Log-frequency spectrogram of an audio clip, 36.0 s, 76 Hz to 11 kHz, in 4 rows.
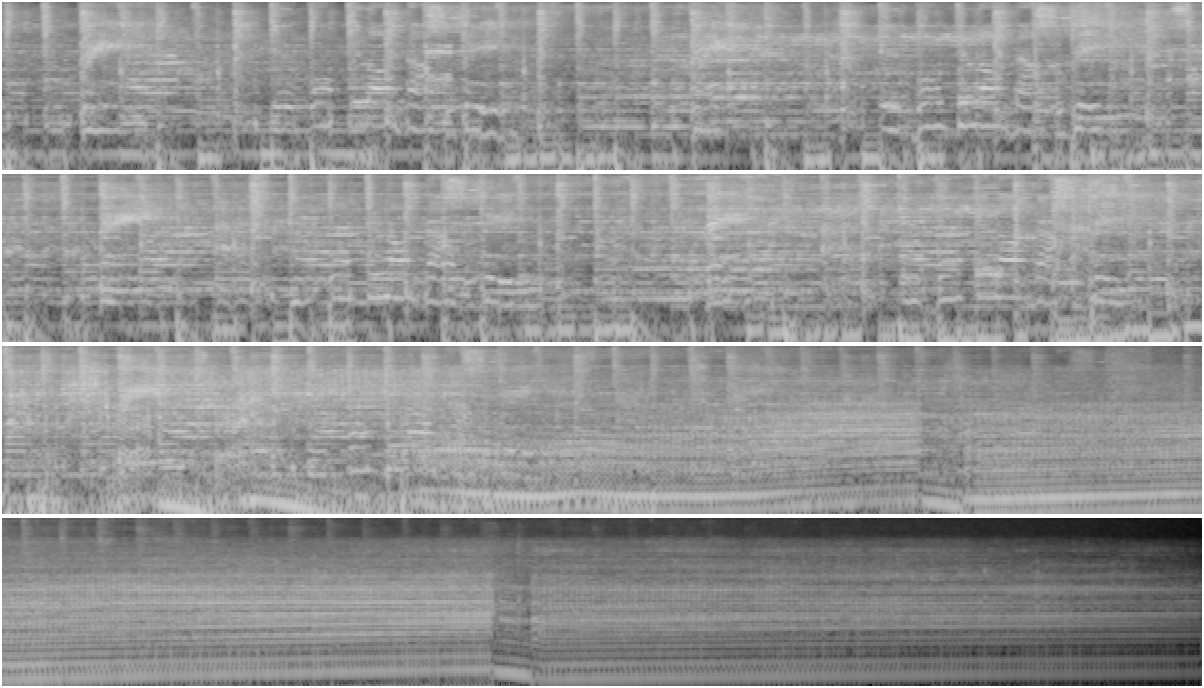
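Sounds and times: pop music: 0.0s - 29.4s
motorcycle accelerating away: 17.0s - 36.0s.

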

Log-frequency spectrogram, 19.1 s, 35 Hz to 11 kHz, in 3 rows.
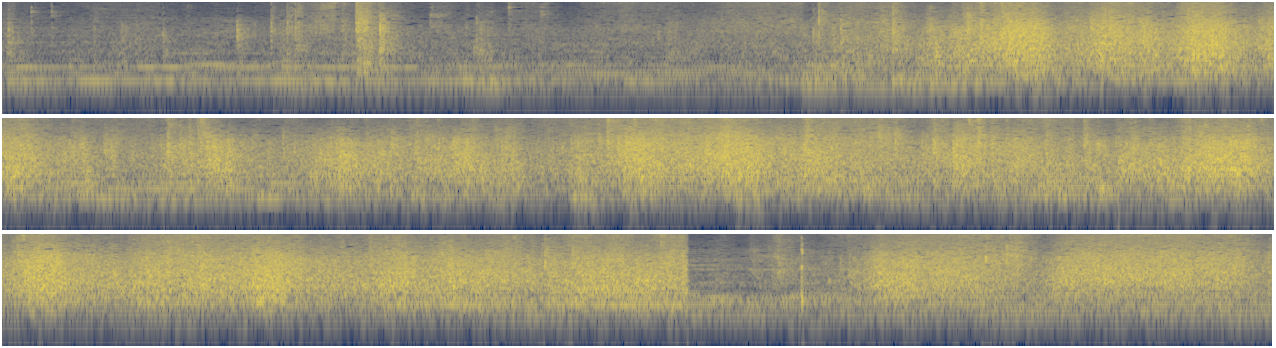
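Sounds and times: plastic sheet crinkling rustle: 0.0s - 19.0s.

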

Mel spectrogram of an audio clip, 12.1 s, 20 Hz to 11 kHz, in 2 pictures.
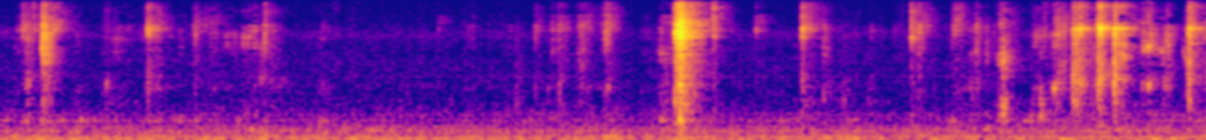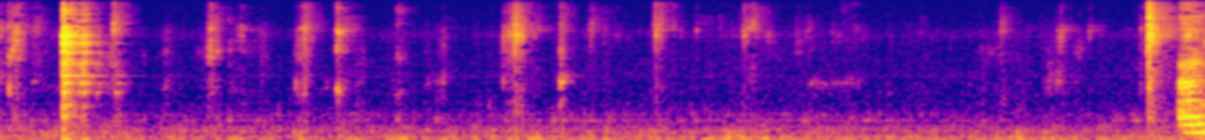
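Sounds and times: person chewing food: 0.0s - 11.9s.

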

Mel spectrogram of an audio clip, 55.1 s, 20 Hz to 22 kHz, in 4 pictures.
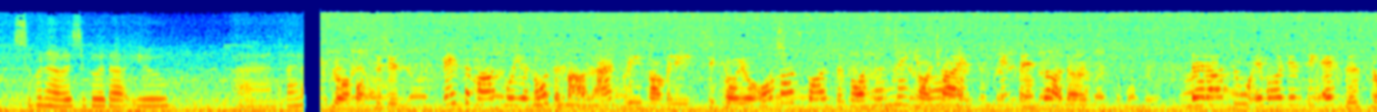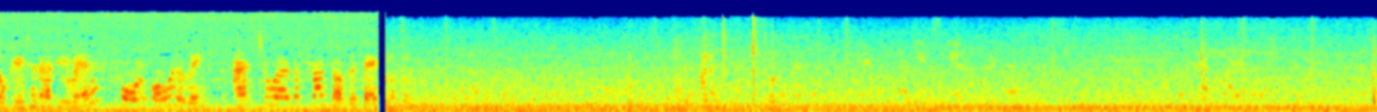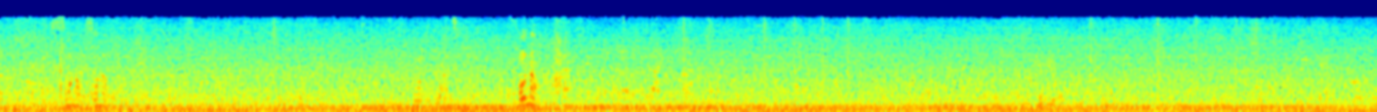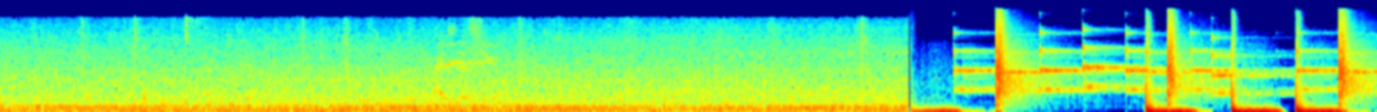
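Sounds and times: outdoor noise: 0.0s - 55.0s
faint voices: 3.2s - 24.3s.

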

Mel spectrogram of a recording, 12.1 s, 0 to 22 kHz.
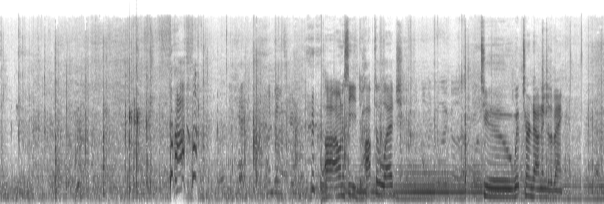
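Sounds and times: hard wheels rolling on concrete: 0.0s - 12.0s
skateboard decks clacking: 0.0s - 12.0s
person speaking: 5.2s - 11.2s.

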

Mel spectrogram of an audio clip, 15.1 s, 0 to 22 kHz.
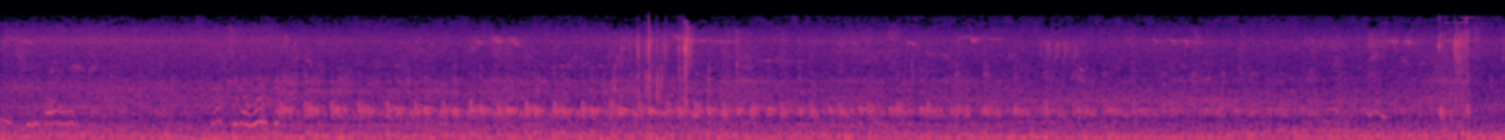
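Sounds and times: dog whining: 13.6s - 14.0s.

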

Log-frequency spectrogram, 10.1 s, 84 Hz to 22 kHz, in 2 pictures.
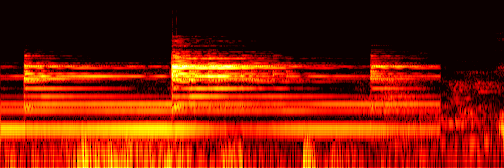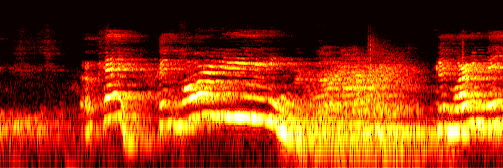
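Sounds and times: congregation murmuring together: 4.4s - 10.0s
woman speaking: 5.2s - 8.2s, 9.3s - 10.0s.

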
